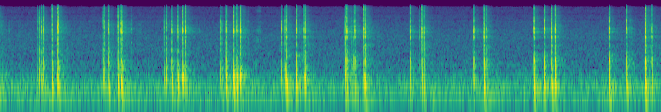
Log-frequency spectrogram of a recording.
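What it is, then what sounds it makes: Cardboard phone box. Fingers tap and scratch the sides and face of a small, hollow, closed white cardboard iPhone X box held upright in both hands. Quick, dry clusters of two or three bright, crisp taps with a papery scratch repeat steadily against a quiet background, each tap dying away almost instantly.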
